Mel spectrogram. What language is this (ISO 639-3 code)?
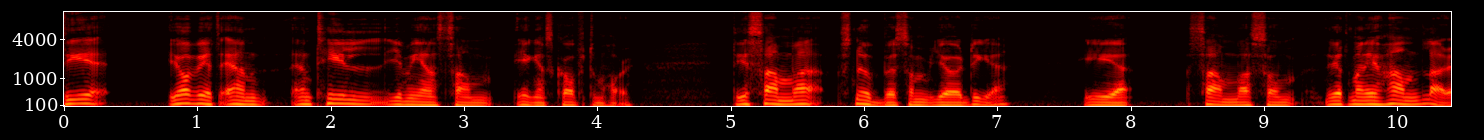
swe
